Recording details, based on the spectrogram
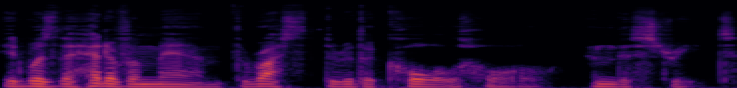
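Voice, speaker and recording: A soft-spoken man with a fairly low, somewhat breathy voice talks at a moderate pace in a flat monotone, recorded with a dry, close sound and no echo. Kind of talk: audiobook reading. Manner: soft-spoken, mellow.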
